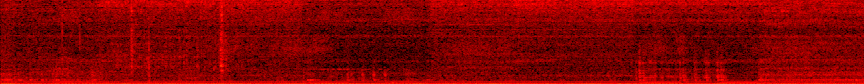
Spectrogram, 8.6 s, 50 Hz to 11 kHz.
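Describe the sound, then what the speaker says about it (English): A Prusa MK3S 3D printer lowers its carriage and probes the bed with its pin, giving a steady low motor hum with faint stepping ticks and brief clusters of small clicks, close and fairly quiet. "it's lowering the carriage down, and it's going to use the pin to probe to check the bed"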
